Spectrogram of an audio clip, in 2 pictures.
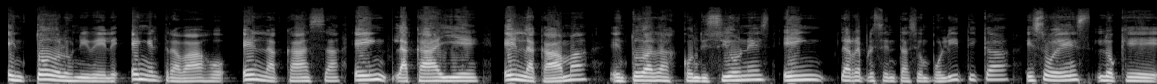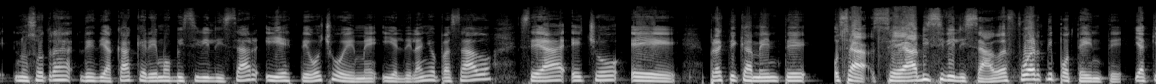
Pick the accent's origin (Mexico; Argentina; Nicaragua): Nicaragua; now in Spain; Hoy, especialmente como una nicaragüense que está por estos lados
